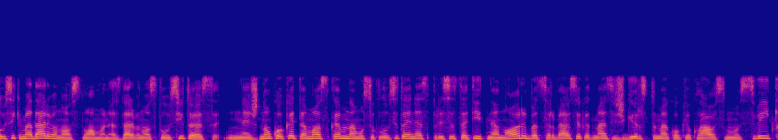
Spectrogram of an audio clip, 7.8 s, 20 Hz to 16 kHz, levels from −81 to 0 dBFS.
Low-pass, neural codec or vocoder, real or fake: 7.2 kHz; none; real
